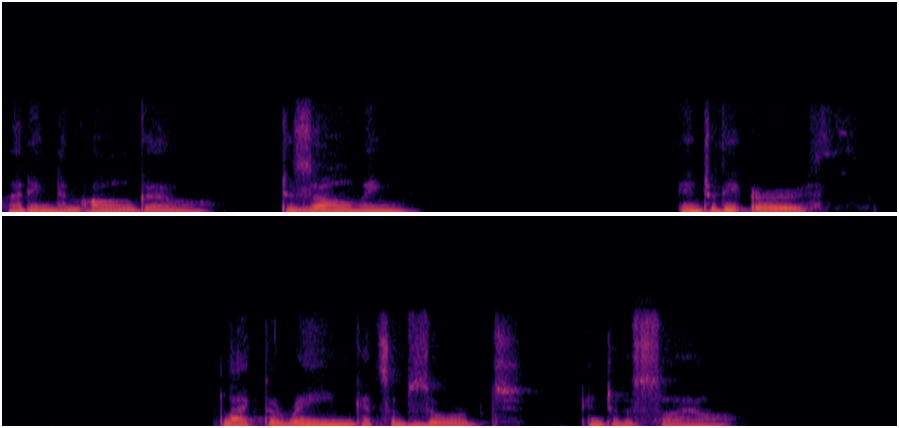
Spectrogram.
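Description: A woman speaks slowly and calmly in short phrases, close to the microphone.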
